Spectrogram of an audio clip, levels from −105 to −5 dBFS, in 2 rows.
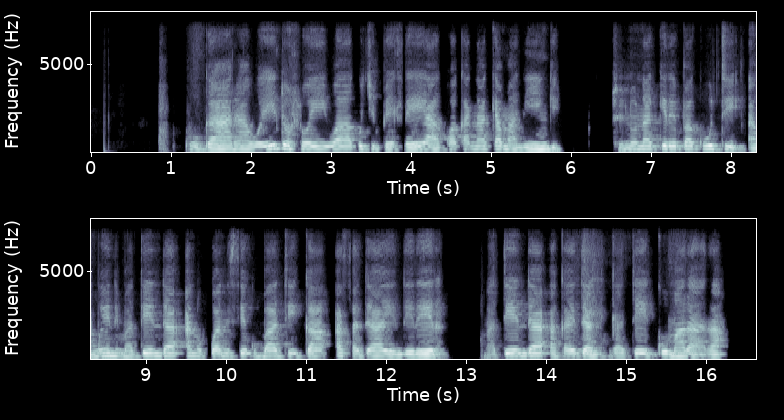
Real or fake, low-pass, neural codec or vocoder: real; 7.2 kHz; none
